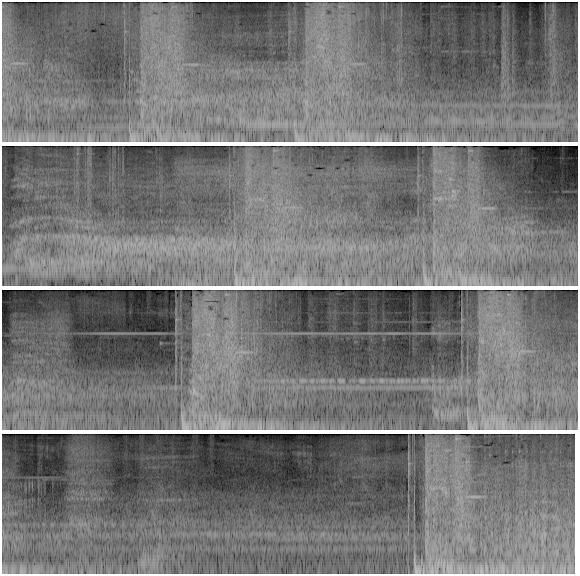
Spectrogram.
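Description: A rifle fires loud single shots that ring out, a few seconds apart.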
